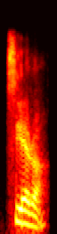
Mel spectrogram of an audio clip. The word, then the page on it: sierra: Indian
